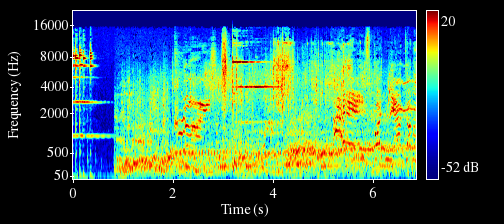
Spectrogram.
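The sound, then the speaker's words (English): A loud Bengal tiger roar bursts in after a brief electronic chime, rumbling continuously over busy shop clatter, ringing tones and jingling coins in a chemist's shop where eye drops are being bought, with voices mixed into the din. “And finally, oh God, finally some eye drops being bought in the chemist just down the street by a Bengal tiger!”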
